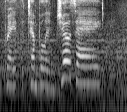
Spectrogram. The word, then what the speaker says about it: Djose: And before that we get to pray at the temple in Jose. It's pronounced Jan.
